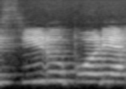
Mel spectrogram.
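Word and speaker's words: pseudopodia: क्योंकि इसकी ये जो पी यहाँ पे साइलेंट रहता है बेटा, ये सीडोपोडिया है।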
